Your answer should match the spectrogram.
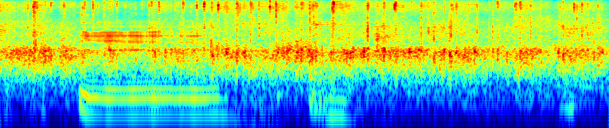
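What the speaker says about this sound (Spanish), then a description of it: "se merece un aplauso porque ha terminado" Audience applause after a talk at a conference on public services, a steady clapping wash running the full length, briefly overlapped by a voice speaking near the start.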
